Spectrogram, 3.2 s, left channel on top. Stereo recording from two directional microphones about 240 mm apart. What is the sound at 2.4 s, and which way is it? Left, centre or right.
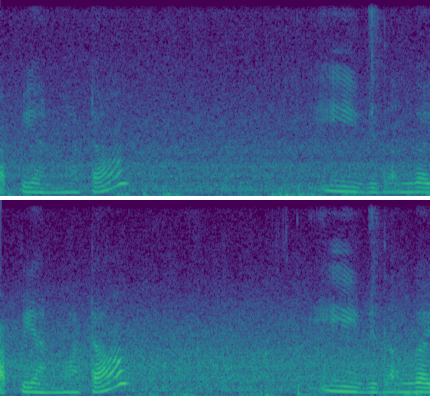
Speech, right.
